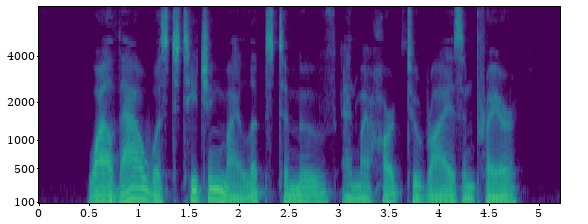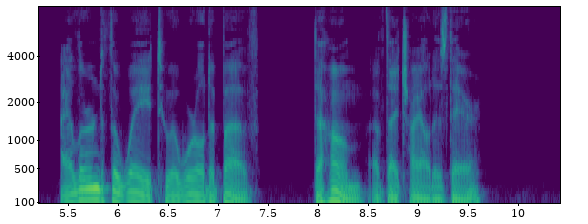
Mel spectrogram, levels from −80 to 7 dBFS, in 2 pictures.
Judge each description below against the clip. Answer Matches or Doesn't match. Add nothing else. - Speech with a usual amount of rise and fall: Matches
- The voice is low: Matches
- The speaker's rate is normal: Matches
